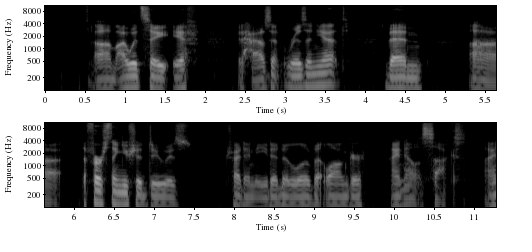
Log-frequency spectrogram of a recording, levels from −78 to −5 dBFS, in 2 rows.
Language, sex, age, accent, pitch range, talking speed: English, male, 20-39, American, 90-110 Hz, 165 wpm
